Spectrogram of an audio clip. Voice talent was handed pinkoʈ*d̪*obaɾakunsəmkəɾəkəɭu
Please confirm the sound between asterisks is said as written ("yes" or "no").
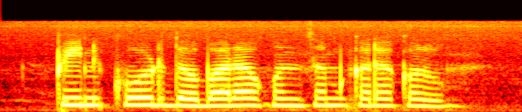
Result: yes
